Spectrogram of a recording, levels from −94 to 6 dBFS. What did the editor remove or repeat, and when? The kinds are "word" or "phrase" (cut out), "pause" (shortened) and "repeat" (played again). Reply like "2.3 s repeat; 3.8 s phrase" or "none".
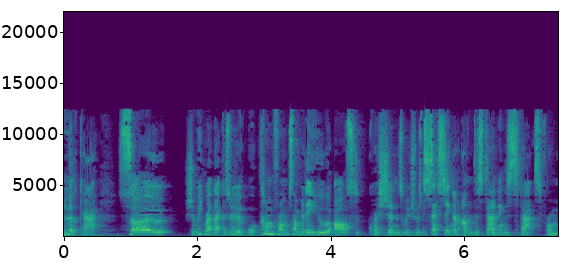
2.1 s word; 2.9 s phrase; 5.4 s word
